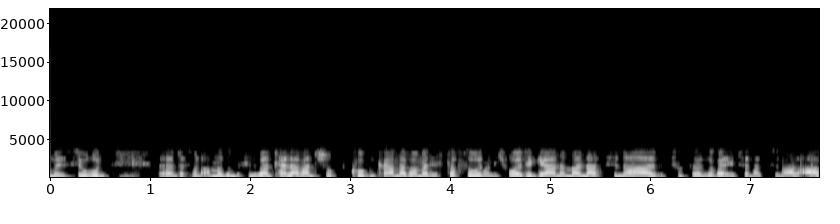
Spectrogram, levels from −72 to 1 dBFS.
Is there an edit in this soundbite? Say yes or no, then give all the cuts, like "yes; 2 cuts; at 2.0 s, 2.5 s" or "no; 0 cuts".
yes; 2 cuts; at 2.9 s, 4.3 s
